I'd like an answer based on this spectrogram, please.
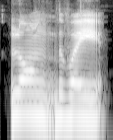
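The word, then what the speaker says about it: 龍: I find it interesting that the book writes long the same way Tai Long's name is written with a U, despite the pinyin and the pronunciation using an O. So it's written Lung but pronounced Long.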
